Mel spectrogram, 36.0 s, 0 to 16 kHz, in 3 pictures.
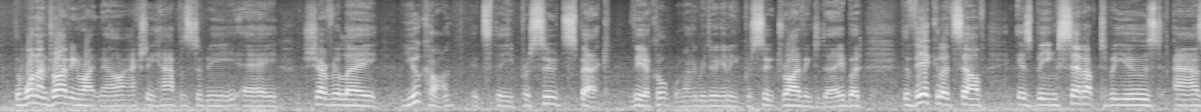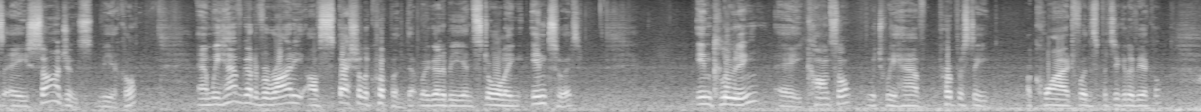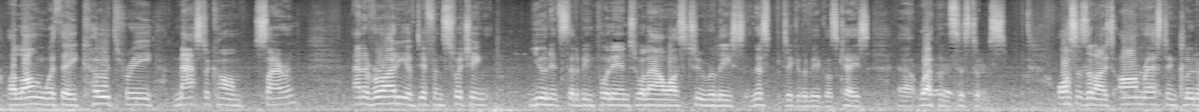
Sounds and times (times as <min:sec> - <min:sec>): Speech: 0:00.2 - 0:13.4, 0:14.0 - 0:17.8, 0:19.0 - 0:27.0, 0:27.6 - 0:36.0.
